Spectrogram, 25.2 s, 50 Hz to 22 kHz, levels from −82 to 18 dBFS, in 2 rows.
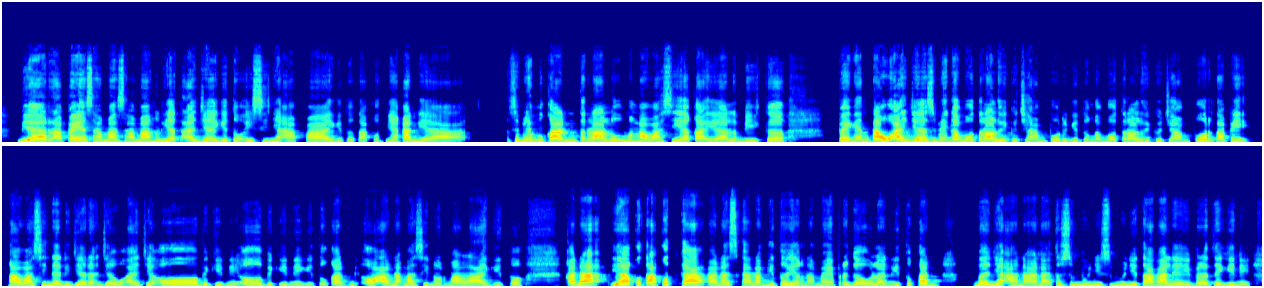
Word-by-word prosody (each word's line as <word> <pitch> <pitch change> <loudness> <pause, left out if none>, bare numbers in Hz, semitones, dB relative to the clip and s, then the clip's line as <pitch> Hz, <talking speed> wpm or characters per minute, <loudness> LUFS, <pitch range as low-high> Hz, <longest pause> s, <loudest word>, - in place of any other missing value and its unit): biar 255 0 +5
apa 270 +7 +1
ya, 315 -2 +3
sama-sama 260 -2 0
ngeliat 275 -2 -1
aja 280 +4 0
gitu, 245 -3 -4
isinya 255 0 -4
apa 220 +2 0
gitu. 195 0 -10
Takutnya 210 +7 -7
kan 305 0 +3
ya 200 -5 -1 0.4
sebenarnya 295 +10 -3
bukan 280 -5 +6
terlalu 265 -1 +2
mengawasi 270 +5 0
ya 275 - +2
Kak 230 -2 0
ya, 225 +1 0
lebih 240 +3 -6
ke 285 +2 -2 0.6
pengen 315 +1 +1
tahu 330 0 +9
aja. 315 -2 +4
Sebenarnya 375 +5 -7
nggak - - -4
mau 275 - -1
terlalu 250 0 +2
ikut 270 - -6
campur 240 0 -5
gitu, 215 -1 -9
nggak 205 -1 -9
mau 220 - -2
terlalu 215 -1 -4
ikut 230 - -5
campur 220 +9 -1
tapi 295 +3 -3 0.2
ngawasin 275 +2 +2
dari 235 0 -2
jarak 220 -1 -3
jauh 210 -2 -3
aja, 220 +3 -4
"Oh 310 +3 +1
begini 215 -5 -7
oh 250 +3 -2
begini," 210 -2 -8
gitu 195 +1 -10
kan. 225 +5 0 0.2
"Oh 260 - +4
anak 245 +1 +2
masih 240 -1 -3
normal 210 0 -3
lah," 180 +2 +3
gitu. 190 +1 -5 0.5
Karena 290 +7 +9 0.2
ya 235 -3 +8
aku 320 - -2
takut 275 +3 +5
Kak, 225 -1 +7
karena 240 +4 +1
sekarang 235 -4 -2
itu 245 +5 -4
yang 240 -6 -3
namanya 210 +1 -5
pergaulan 215 -1 -2
itu 240 +5 -7
kan 330 +2 +2 0.4
banyak 230 +6 +2
anak-anak 235 0 -1
itu 310 - -4
sembunyi-sembunyi 230 -4 -2
tangan 225 0 +3
ya. 195 - 0
Ibaratnya 205 +8 -3
gini, 240 -5 -4
245 Hz, 180 wpm, -23 LUFS, 220-275 Hz, 0.6 s, tahu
